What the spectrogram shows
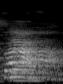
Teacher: तालव्य सा बोलते हैं। तो हमारा जो जीभ है वो क्या करता है? तालु में जाकर टच करता है। इसलिए इसको तालव्य श बोलते हैं और इसका उच्चारण अलग होता है।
